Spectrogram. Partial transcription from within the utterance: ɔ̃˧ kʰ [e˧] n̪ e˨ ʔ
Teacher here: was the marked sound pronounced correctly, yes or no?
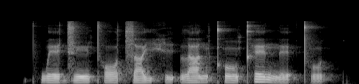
no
